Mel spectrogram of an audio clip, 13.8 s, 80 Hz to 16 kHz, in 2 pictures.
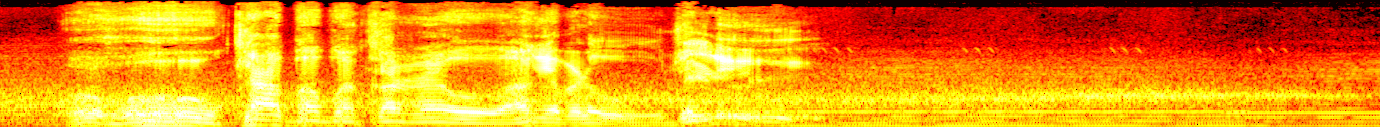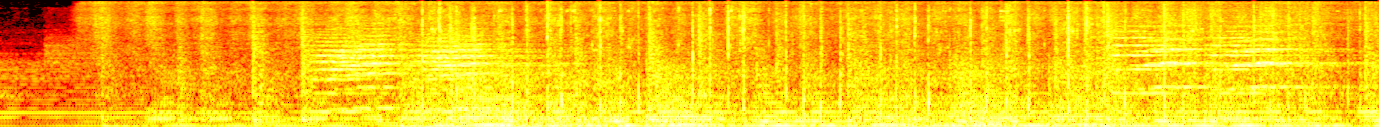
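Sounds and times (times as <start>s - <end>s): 
speech: 0.3s - 4.2s
horse hooves galloping: 7.6s - 13.7s.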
